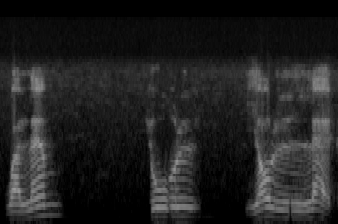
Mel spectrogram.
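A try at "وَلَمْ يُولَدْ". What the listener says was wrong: Yes, walam yulad, correct.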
